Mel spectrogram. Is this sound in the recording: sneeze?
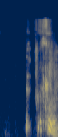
yes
